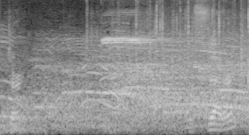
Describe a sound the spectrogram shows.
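A referee's whistle blows shortly.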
